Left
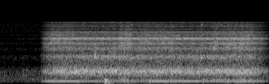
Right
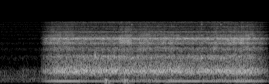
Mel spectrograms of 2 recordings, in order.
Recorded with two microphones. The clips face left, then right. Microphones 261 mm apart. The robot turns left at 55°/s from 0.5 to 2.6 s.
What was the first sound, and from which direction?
Only background noise.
